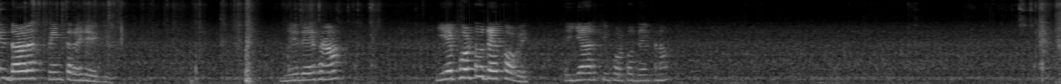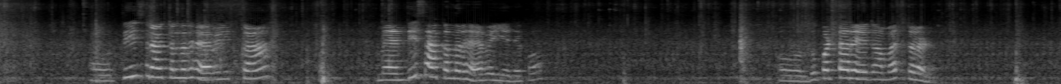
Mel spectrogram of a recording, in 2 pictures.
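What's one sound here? Plastic packaging crinkles as it is handled.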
